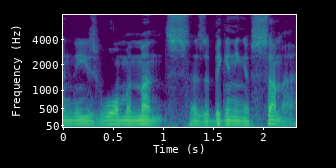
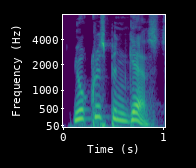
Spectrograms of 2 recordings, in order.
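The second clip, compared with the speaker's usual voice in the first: a lightly voiced young stranger, raised pitch; higher, eager young man's voice; stranger's voice; 12 semitones higher than usual. A narrator's reading. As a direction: call out his name as a young man from behind. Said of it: "said the male voice".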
